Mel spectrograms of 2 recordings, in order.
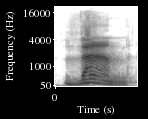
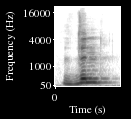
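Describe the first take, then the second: First: The vowel is full and clearly pronounced. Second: The vowel is reduced to a weak schwa. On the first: "И вместо" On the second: "обычно мы говорим"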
